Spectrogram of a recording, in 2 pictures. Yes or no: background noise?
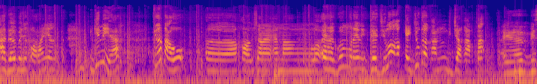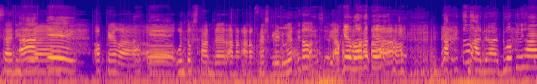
yes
